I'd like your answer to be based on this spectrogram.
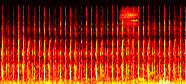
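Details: Shockwave therapy training demonstration with a Thork device (IBRAMED): the handpiece fires rapid, regular sharp clicks as pulses are applied to a trigger point.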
